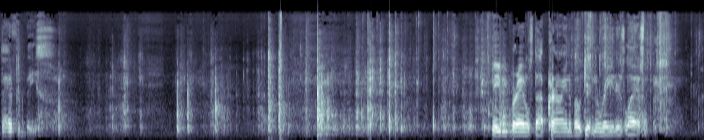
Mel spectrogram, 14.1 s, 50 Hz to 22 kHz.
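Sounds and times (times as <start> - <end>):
cardboard pack crinkling and scraping: 1.7 - 14.0.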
